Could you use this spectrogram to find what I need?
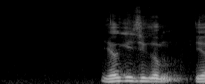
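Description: An elderly man speaks through a microphone in a calm, warm voice.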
